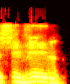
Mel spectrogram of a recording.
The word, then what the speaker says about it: civile: La classe politique étant écartée, la société civile étant inexistante, je parle de la société civile indépendante, pas de la société civile du régime. Civile du régime, je l'écris et je le prononce en S-I-V-I-L.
